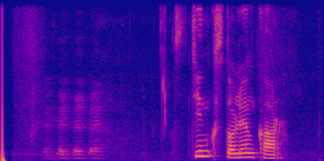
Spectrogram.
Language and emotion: Russian, neutral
